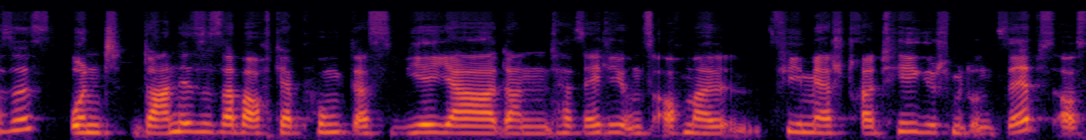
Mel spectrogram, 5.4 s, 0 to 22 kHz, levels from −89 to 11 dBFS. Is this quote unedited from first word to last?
yes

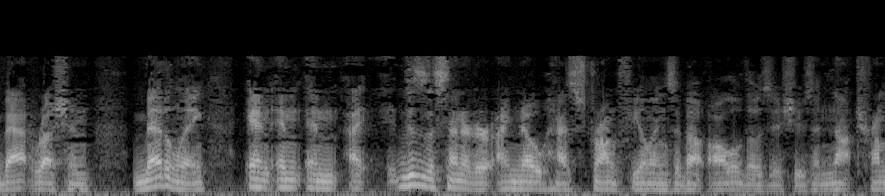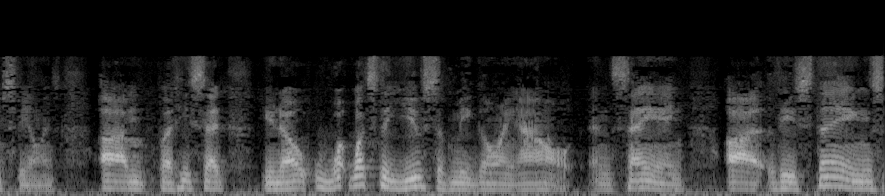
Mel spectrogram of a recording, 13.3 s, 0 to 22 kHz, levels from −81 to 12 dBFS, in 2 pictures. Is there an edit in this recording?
yes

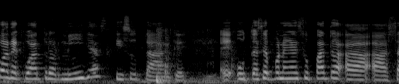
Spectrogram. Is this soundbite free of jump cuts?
no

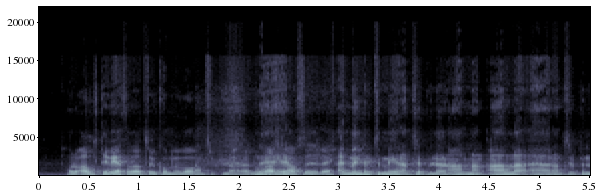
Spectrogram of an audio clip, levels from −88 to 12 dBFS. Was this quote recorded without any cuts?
no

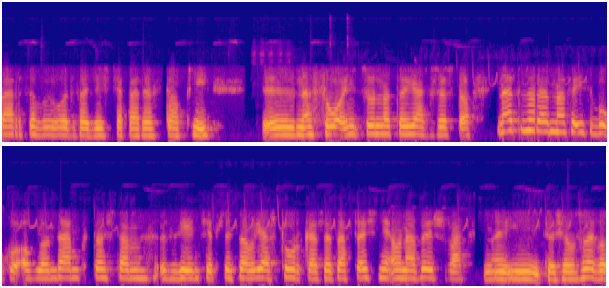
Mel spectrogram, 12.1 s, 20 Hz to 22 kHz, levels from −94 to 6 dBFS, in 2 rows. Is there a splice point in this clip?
yes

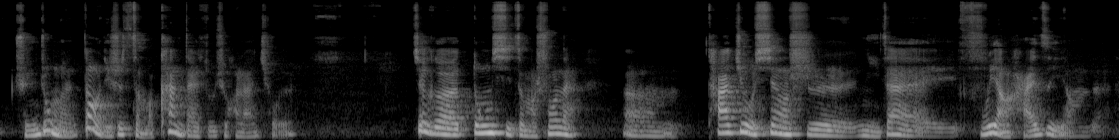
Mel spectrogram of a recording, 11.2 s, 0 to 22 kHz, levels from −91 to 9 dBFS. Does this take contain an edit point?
no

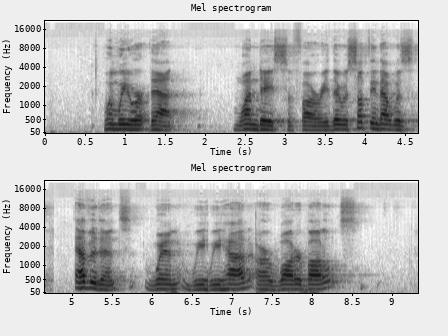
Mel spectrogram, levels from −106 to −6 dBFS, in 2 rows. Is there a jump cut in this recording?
yes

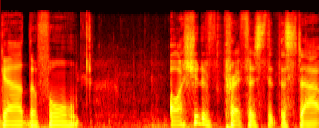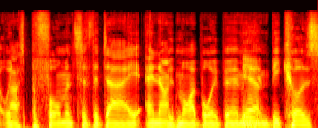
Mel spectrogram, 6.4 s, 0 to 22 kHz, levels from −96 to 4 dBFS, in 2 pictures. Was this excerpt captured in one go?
no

